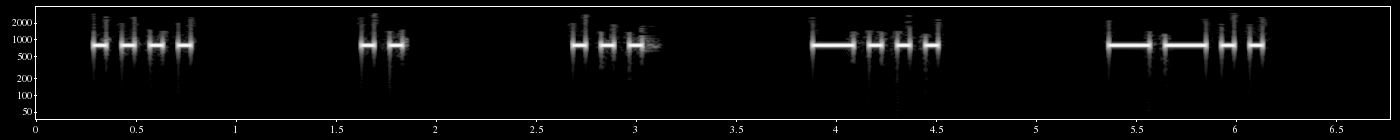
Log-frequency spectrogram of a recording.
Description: Morse code, heard as a keyed tone, about 17 wpm, spaced as for 8 wpm, 800 Hz. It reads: HISBZ
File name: cwmp3 / L2 SOUND LETTERS 17 wpm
